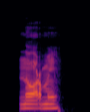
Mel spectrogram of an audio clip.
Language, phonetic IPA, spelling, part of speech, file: Russian, [ˈnormɨ], нормы, noun, Ru-нормы.ogg
- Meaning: inflection of но́рма (nórma): 1. genitive singular 2. nominative/accusative plural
